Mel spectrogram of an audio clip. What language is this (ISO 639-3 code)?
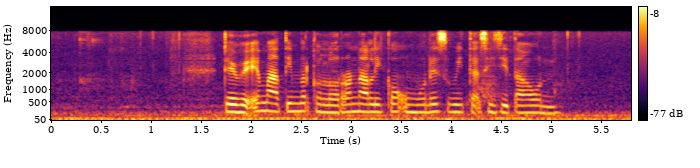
jav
